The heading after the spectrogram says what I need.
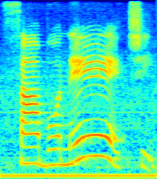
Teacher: me é a sílaba tônica e ela é a penúltima da palavra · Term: paroxítona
